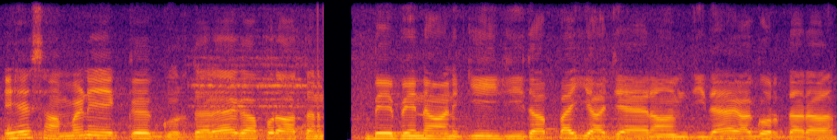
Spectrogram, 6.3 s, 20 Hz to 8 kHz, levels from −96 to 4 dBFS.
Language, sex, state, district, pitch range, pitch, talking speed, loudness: Punjabi, male, Punjab, Kapurthala, 120-150 Hz, 135 Hz, 170 wpm, -14 LUFS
